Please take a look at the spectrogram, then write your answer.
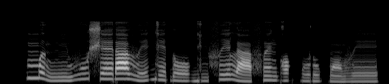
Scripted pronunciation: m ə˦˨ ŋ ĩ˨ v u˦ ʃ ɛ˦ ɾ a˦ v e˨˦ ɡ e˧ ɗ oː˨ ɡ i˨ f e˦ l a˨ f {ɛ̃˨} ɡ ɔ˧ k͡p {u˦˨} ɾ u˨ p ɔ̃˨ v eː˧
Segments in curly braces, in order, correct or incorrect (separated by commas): incorrect, incorrect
